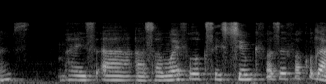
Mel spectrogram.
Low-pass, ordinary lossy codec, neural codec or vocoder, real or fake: 7.2 kHz; none; none; real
